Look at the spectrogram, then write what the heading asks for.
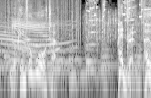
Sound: all mimicking aeroplane sounds

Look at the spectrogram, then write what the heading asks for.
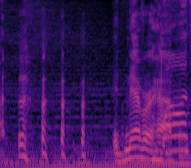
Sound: laughs

